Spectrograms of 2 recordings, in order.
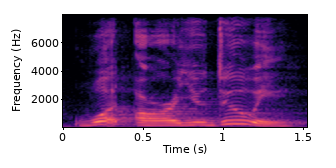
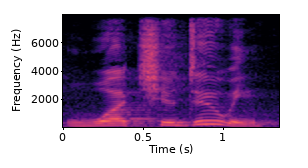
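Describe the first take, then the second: First: Every word is said, including 'are'. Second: 'Are' is dropped and 't y' blends into 'ch'. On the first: "o que fica implícito é what are you doing?" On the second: "você acaba produzindo esse che"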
